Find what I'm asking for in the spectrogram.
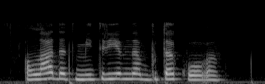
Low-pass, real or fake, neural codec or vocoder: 7.2 kHz; real; none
